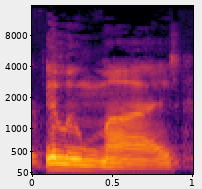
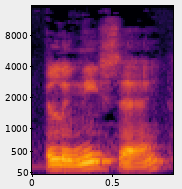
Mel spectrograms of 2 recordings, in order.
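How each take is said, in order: First: Illumise ending like "eyes"; alternative pronunciation. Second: Illumise ending in "ee-say"; alternative pronunciation. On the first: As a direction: say Illumise slowly as "ill-oo-mize". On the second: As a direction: say Illumise as "ill-oo-mee-say", rising. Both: Shown as a demonstration. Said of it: "I don't know how you pronounce it".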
